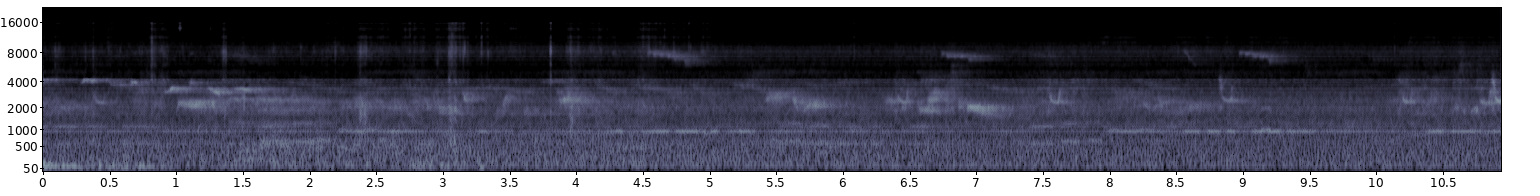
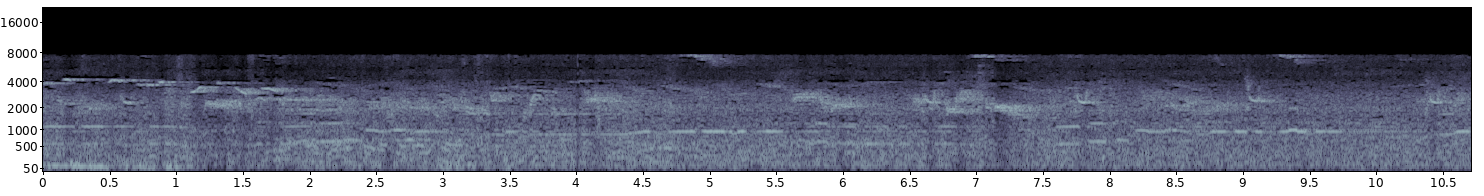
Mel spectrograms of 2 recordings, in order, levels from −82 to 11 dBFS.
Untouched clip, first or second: second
